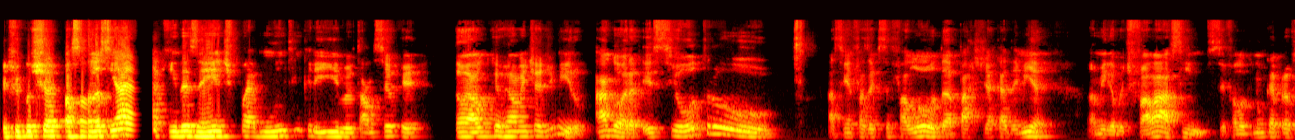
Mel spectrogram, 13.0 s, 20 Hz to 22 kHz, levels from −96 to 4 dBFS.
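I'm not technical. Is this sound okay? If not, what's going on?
No. Microphone overload, from 0.16 to 1.3 s and again from 1.82 to 2.19 s: the loudest parts of the speech turn harsh and crackly, likely because the microphone was set too loud and the tops of the peaks got cut off.

Microphone volume stepped down, at 0.47, 1.47, 2.49 and 5.55 s: the voice and background suddenly get quieter in one jump each time, likely the call software turning the microphone down to stop the distortion.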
